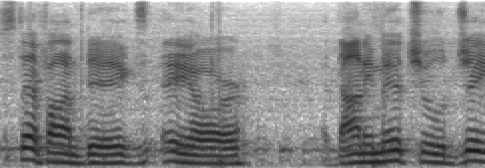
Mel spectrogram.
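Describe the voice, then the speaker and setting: A man with a strong West Virginian accent talks very slowly at a fairly high pitch with fairly even intonation, with noticeable noise in the background. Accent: thick West Virginian. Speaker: card break streamer. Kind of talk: live stream commentary. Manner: casual, joking.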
